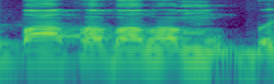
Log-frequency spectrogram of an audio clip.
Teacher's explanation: जब बोलते हैं हमारे ओठ क्या है? दोनों में टकराते हैं। दोनों आपस में टच करते हैं। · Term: ओष्ठ उच्चारण स्थान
